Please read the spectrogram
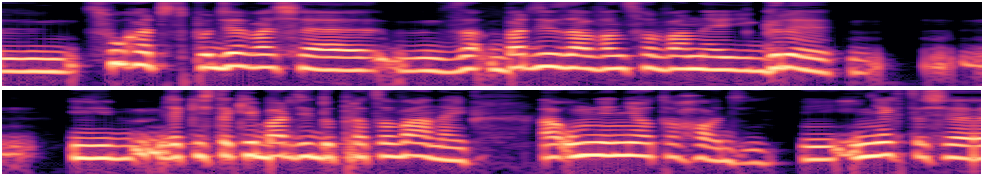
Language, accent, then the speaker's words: Polish; Olsztynek, Warmian-Masurian Voivodeship, Poland; also born or lived in Gdańsk; now in Warsaw, Poland; No taka małe miasteczko koło Olsztyna. Tam spędziłam praktycznie całe moje życie. Oprócz tego, że mieszkałam w Gdańsku przez 5 lat na studiach. No i teraz od ponad roku w Warszawie. Mhm. Także jestem, generalnie jestem dziewczyną z małego miasteczka.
